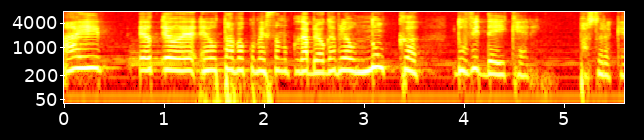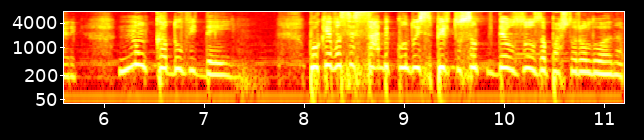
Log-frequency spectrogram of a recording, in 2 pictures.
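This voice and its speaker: With a northeastern Brazilian accent, a woman speaks at a high pitch and a moderate pace, using ordinary pitch variation and long, frequent pauses. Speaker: pastor. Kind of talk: sermon.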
